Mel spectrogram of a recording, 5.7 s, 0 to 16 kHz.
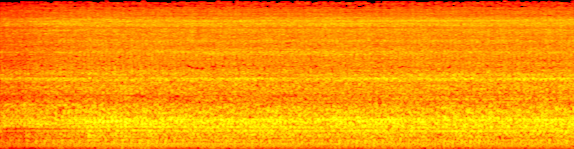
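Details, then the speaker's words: Toyota Camry 2.2L 5S-FE I4 after timing belt tension reset, with new belt, water pump, seals and pulleys; steady even idle hum, belt now only flutters slightly, no ticking or slapping; normal idle. "yeah much better look for the belt what's going up and down like this over here now it's only going like this it's like a flutter"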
